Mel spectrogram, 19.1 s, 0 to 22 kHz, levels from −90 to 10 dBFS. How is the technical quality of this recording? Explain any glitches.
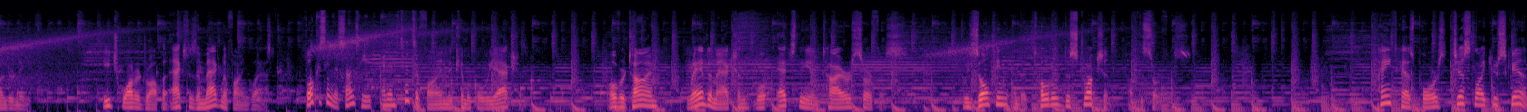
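One glitch stands out. A section at the wrong speed runs from 3.88 to 5.22 s, where the audio plays 1.24 times too fast, likely because that stretch was fitted to the wrong clock. Pace and pitch jump together, about four semitones higher, then drop back.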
